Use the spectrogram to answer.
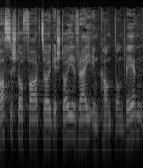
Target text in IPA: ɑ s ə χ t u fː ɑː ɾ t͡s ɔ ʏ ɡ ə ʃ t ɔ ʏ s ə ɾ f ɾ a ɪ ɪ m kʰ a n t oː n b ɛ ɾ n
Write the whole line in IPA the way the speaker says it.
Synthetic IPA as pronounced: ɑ s ə ʃ t ɔ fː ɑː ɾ t͡s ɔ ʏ ɡ ə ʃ t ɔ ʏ ə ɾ f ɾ a ɪ ɪ m kʰ ɑ n t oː n b ɛ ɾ n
